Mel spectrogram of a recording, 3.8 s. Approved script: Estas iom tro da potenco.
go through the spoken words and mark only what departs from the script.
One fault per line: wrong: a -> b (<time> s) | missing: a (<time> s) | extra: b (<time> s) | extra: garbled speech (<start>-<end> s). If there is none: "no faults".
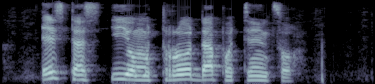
no faults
